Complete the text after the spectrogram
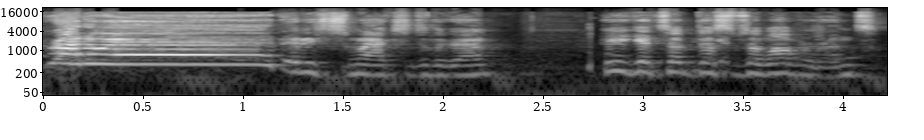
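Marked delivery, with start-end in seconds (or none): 0.0-1.2 high, drawn-out cry of retreat; fleeing yell. Acted. Game master voices fleeing bard.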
